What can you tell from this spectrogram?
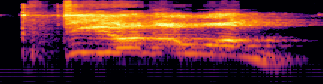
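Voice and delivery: high yelled correction; shouting. Retold or imitated. Trainer yelling which arm to put out, high shout. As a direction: call it out loud and high. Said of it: "he's shouting at me".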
